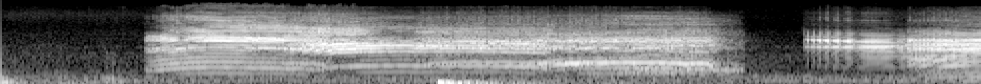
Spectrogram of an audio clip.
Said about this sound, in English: But what about some sheeps?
